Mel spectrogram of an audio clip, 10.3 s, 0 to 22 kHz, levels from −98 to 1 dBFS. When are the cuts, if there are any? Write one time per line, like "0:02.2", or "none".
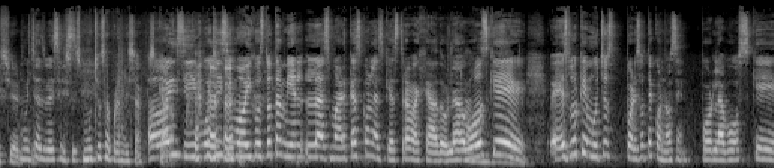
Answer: none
